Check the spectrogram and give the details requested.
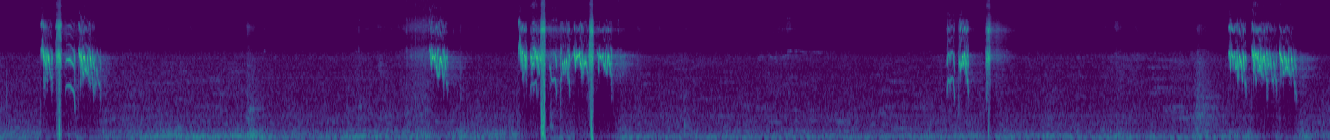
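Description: Budgerigars give short bursts of scratchy, high chirps and twitters, separated by quiet pauses.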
